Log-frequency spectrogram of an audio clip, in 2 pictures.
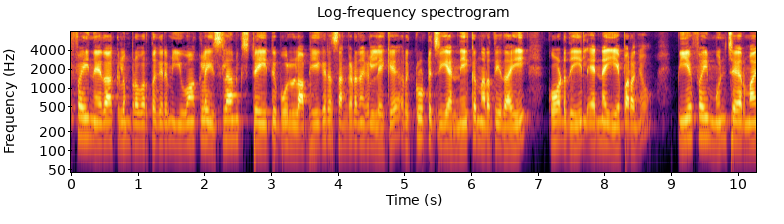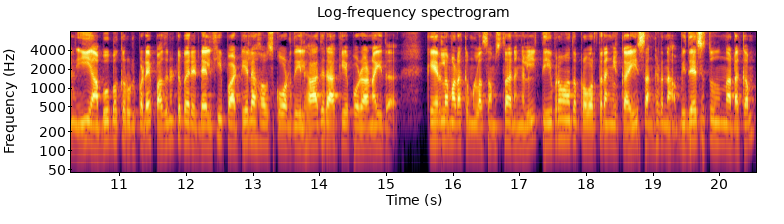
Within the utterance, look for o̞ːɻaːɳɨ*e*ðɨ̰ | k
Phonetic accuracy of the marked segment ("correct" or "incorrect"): incorrect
